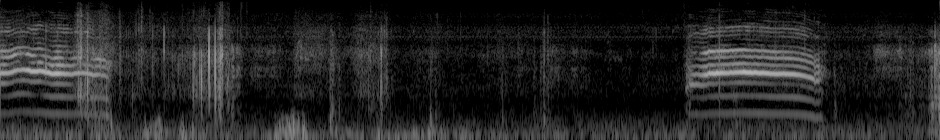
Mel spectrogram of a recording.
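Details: Chatty orange tabby community cat following along outdoors after being petted; a short meow at the start, then a longer, clear meow that dips at the end, with scuffing and handling noise between.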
